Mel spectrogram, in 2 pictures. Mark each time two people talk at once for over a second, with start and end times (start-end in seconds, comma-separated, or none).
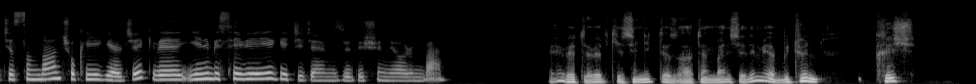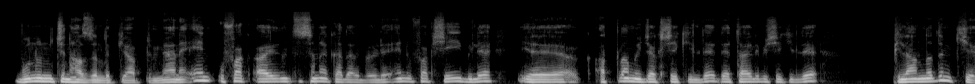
none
